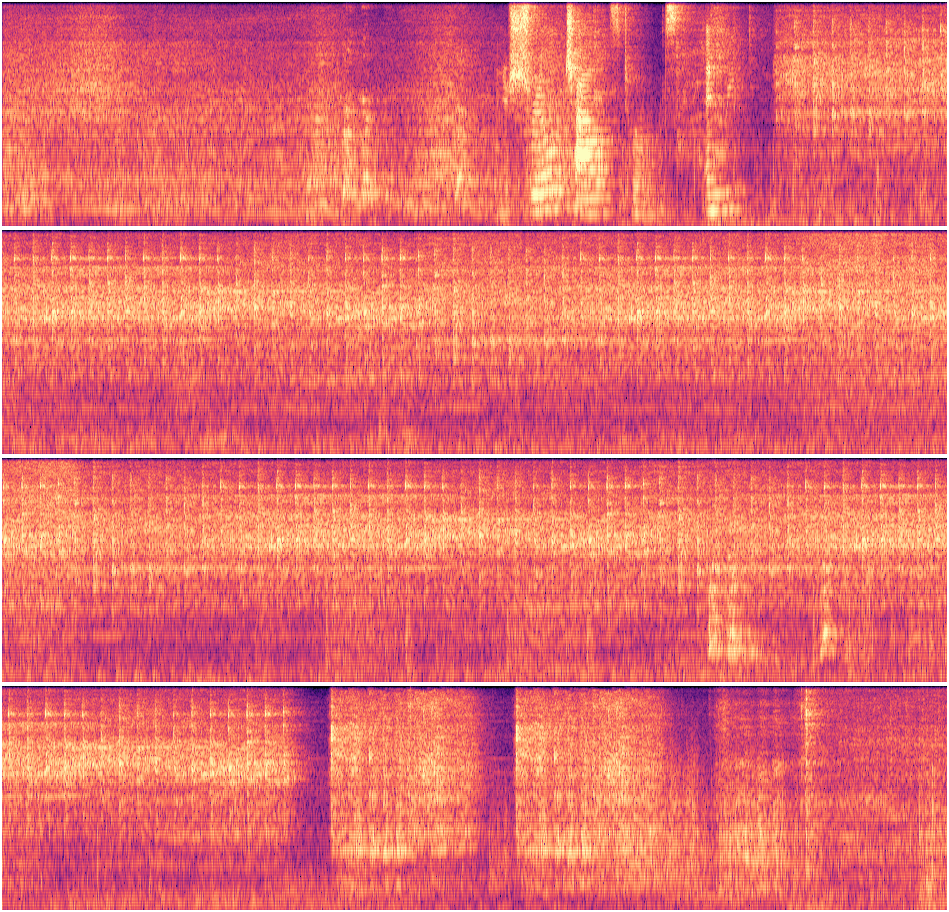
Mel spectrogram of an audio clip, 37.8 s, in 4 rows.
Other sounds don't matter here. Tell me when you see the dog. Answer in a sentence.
You can hear the dog from 3.4 to 5.0 s and from 25.9 to 27.5 s.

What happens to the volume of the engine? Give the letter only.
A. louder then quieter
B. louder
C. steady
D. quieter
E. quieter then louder
C.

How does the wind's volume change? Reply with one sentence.
The volume of the wind stays about the same.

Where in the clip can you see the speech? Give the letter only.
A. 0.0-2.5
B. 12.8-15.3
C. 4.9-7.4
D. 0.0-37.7
C.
